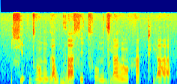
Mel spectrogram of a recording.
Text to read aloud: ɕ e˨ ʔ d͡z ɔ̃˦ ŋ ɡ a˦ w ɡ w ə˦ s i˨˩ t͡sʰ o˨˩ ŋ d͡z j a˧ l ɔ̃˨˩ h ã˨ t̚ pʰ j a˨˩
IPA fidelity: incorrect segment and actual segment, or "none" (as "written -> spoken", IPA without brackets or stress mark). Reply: ə˦ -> a˦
